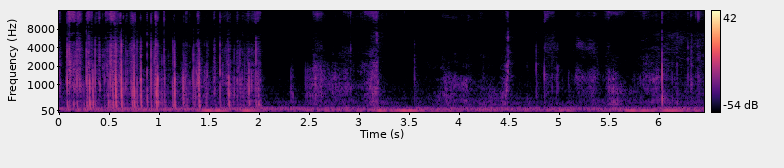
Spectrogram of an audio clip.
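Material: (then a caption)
Synthetic leather. Fingertips and nails tap and scratch the top of a solid, red and white stitched synthetic leather medicine ball weighing 4-5 lb. Dense, rapid dry tapping and scratching fills the first two seconds. Softer, sparser scratches and a few isolated sharp clicks follow over a steady low hum.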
